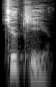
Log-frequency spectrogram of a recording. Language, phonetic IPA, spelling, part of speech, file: Russian, [tʲʉˈkʲi], тюки, noun, Ru-тюки.ogg
- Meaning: nominative/accusative plural of тюк (tjuk)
